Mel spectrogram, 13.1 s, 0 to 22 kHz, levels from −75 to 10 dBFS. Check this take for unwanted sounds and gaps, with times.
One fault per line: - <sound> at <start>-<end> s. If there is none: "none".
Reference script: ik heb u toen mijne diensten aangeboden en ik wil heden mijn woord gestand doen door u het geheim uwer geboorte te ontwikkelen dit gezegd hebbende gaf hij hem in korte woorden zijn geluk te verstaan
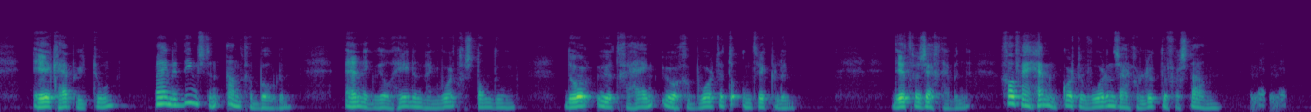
- laugh at 12.5-12.9 s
